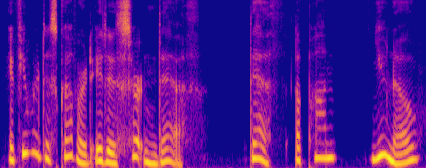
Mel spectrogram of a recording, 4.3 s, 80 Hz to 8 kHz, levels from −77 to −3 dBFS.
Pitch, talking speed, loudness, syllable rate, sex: 230 Hz, 140 wpm, -16 LUFS, 5.5 syllables/s, female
